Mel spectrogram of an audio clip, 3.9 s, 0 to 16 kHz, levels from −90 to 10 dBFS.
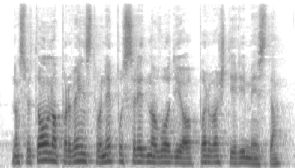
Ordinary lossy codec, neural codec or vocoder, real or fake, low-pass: AAC, 48 kbps; none; real; 14.4 kHz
